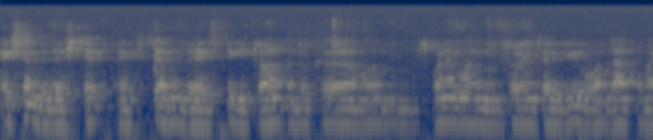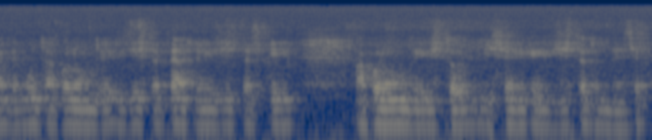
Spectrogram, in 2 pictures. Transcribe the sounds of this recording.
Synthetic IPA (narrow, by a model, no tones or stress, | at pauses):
ekst̪ɾe̞md̪e̞d̪e̞ʃt̪e̞pt̪ekst̪ɾe̞md̪e̞spiɾit̪ualpe̞nt̪ɾukʰə | spunemɨnt̪ɾuint̪e̞rviwo̰d̪at̪əmajd̪e̞mult̪ako̞lo̞und̪eeɡzist̪əp̪eat̪ɾueɡzist̪əspiɾi | a̰ko̞lo̞und̪eeɡzist̪əobise̞ɾikəeɡzist̪əd̪umnezel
